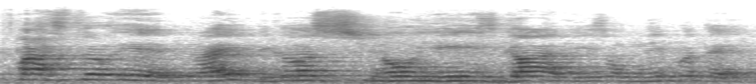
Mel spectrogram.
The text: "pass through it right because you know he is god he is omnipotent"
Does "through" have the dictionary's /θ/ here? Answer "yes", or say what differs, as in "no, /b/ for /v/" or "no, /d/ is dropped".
no, /t/ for /θ/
